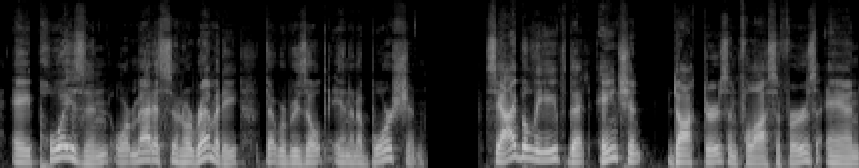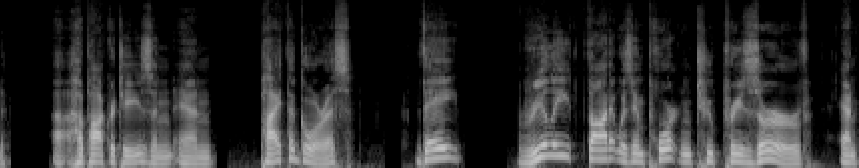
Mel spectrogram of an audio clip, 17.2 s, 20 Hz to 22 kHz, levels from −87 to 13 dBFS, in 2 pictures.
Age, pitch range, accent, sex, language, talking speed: 50-69, 110-150 Hz, American, male, English, 120 wpm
